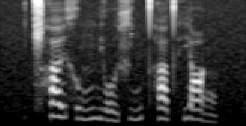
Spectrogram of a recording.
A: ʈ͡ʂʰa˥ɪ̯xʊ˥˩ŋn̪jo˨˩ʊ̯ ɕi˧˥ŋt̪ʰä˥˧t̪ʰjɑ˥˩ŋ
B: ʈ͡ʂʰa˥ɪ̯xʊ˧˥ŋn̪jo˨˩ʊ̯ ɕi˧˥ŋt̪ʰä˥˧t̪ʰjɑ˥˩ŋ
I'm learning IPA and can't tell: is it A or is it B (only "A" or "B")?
B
